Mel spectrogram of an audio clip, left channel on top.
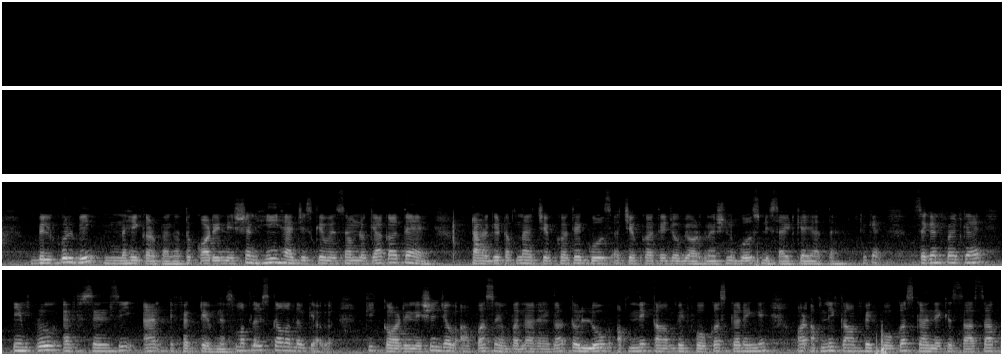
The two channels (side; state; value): left; silent; 58 dB below the other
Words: बिल्कुल भी नहीं कर पाएगा। तो कोऑर्डिनेशन ही है जिसके वजह से हम लोग क्या करते हैं, टारगेट अपना अचीव करते हैं, गोल्स अचीव करते हैं, जो भी ऑर्गेनाइजेशन गोल्स डिसाइड किया जाता है, ठीक है। सेकंड पॉइंट क्या है, इम्प्रूव एफिशिएंसी एंड इफेक्टिवनेस। मतलब इसका मतलब क्या होगा कि कोऑर्डिनेशन जब आपस में बना रहेगा तो लोग अपने काम पे फोकस करेंगे, और अपने काम पे फोकस करने के साथ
